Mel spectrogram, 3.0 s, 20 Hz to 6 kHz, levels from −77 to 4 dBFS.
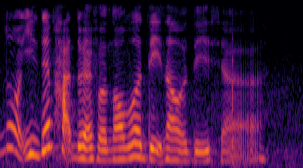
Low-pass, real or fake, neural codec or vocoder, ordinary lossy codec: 5.4 kHz; real; none; none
